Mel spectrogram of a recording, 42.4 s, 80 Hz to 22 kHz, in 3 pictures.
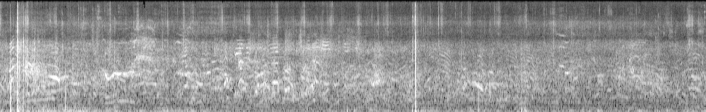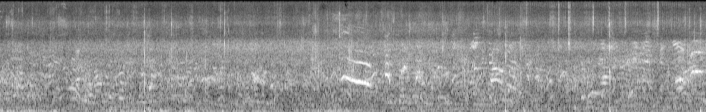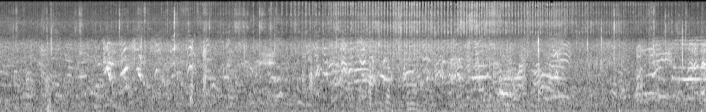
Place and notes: Cichowo - at the beach of Cichowo lake
(binaural) sounds from around the beach and patches of grass at the Cichowo lake.
2 August 2014, 16:51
